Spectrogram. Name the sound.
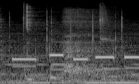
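telephone keypad dialing tones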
